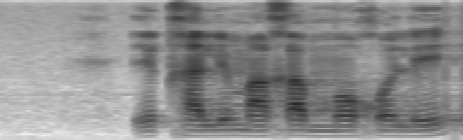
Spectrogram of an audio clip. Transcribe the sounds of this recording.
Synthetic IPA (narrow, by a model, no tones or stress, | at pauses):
ɪq͡χʰalɪmaχam̩mɔχɔlɪ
